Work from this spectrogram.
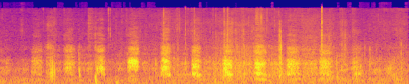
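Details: Labrador Retriever named Deokbae on a mountain walk during a surprise heavy late-March snowfall in Gangwon-do, South Korea; quick, steady rhythmic panting, about three breaths a second, each breath a soft rasping puff.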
